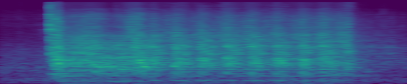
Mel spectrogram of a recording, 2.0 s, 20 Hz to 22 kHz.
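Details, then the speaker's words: 1972 Mustang Mach 1 after MSD Atomic fuel injection install: starter spins briskly with even chugging but never fires; fuel only just starting to reach injectors, being primed by key cycling. "It's just now starting to come out. Not very much though. Go ahead. Yeah, I was just gonna I'll prime it a couple more times."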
